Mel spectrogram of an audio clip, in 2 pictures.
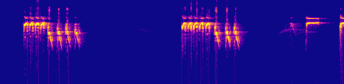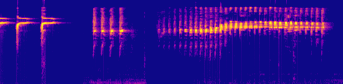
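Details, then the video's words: A canary sings high, varied phrases: buzzy chattering bursts, four sharp descending whistles, then a long rapid rolling trill, with one brief low thump; a song combining Java sparrow and hummingbird-style notes. "Suara Kenari Kombinasi Gelatik Batu dan Kolibri"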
